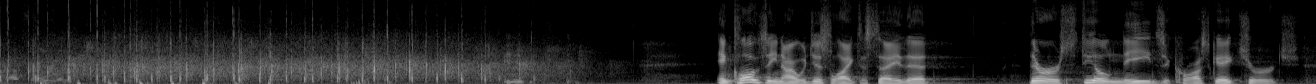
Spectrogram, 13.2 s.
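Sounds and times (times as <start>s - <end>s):
room full of people clapping: 0.0s - 6.4s
speech: 7.2s - 9.4s, 10.3s - 13.0s.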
